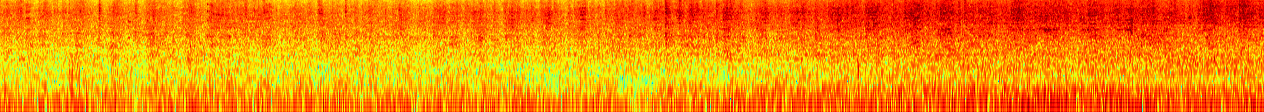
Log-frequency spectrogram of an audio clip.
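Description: Freight train of covered hopper cars rolling slowly past, a steady low rumble with faint clicks of steel wheels on the rails.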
